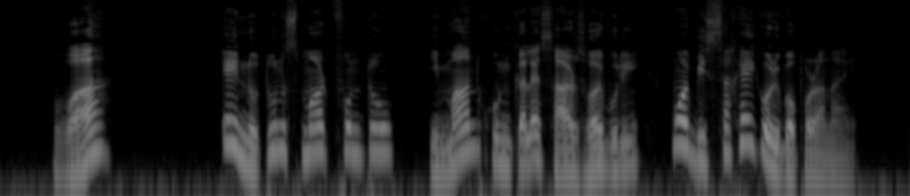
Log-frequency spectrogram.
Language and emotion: Assamese, surprised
